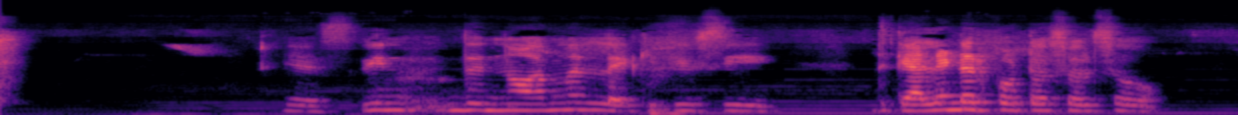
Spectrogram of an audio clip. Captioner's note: नाक से की जाने वाली आवाज़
